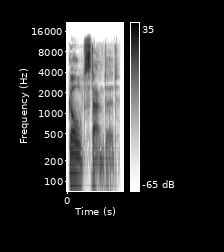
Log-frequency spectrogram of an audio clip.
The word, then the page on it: gold standard: British English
